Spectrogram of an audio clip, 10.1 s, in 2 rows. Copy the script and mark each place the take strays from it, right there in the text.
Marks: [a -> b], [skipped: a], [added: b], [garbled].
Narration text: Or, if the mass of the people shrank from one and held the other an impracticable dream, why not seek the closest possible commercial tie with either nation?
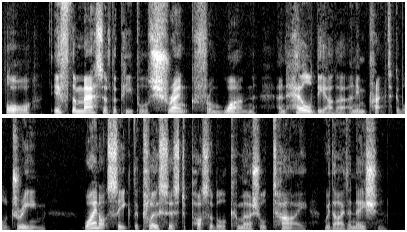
Or, if the mass of the people shrank from one and held the other an impracticable dream, why not seek the closest possible commercial tie with either nation?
